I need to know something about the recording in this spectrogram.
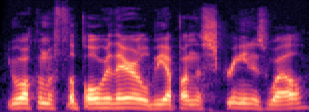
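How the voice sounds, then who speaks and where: A man preaching a sermon as pastor, telling stories in an animated way and speaking with earnest emphasis. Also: on the high side, rapid-fire, dry recording, studio quality. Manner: animated and shouting in the story, then quiet and earnest. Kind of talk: storytelling sermon. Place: church.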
